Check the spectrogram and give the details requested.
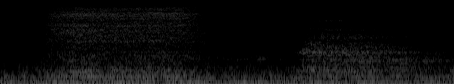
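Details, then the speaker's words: Respiratory assessment, one slow deep breath in and out, long smooth airflow with steady exhalation; examiner reports normal bronchovesicular sounds upper chest and vesicular sounds lower chest and under the armpit: normal deep breathing. "okay so I heard all normal lung sounds very clear up here I heard Branko vesicular and then down here miss secular as well as underneath the armpit vesicular and those are all normal lung sounds"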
